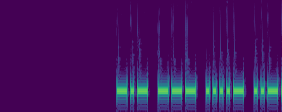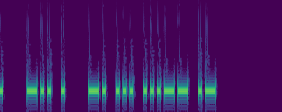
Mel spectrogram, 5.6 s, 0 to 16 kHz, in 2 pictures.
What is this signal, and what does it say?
Morse code, heard as a keyed tone, about 36 wpm, 700 Hz. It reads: KO4F DE NS3A
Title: USA Callsign DE Callsign - 4 Characters - 35wpm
